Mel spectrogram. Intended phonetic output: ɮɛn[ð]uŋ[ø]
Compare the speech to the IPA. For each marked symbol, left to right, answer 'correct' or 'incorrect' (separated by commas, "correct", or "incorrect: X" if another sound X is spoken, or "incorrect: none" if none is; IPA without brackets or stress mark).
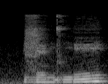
incorrect: d, incorrect: e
